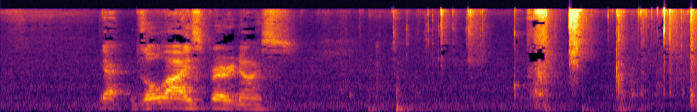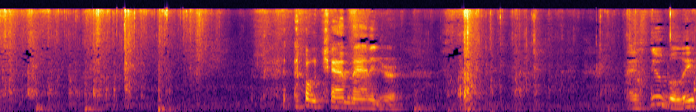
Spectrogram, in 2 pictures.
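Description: Cardboard packaging rustles and taps as it is handled close by.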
